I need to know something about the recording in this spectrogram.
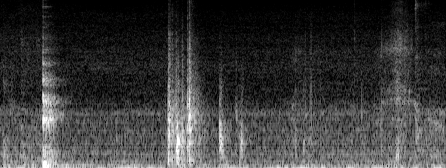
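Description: Light knocks and clatter of a metal candy press, rubber mold and metal tray as maple sugar candies are pressed out of the mold: one sharper knock about half a second in, then a cluster of smaller knocks around two seconds.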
